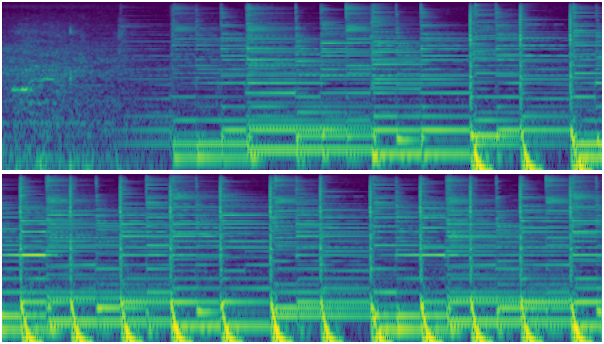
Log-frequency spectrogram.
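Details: Strummed acoustic guitar music with a steady beat, no animal voice audible.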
